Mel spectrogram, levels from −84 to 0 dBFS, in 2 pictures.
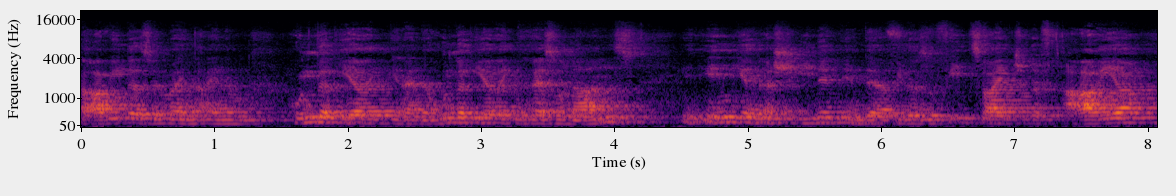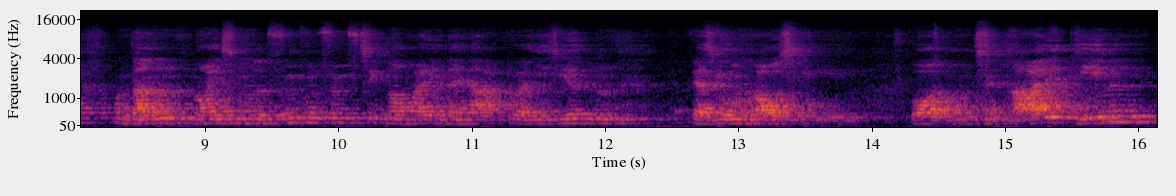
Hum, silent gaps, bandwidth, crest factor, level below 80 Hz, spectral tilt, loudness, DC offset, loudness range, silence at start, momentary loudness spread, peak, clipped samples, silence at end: none; none; 16 kHz; 22 dB; -76 dBFS; -3.5 dB/octave; -36 LUFS; under 0.1%; 3 LU; 0 s; 11 LU; -16 dBFS; under 0.1%; 0 s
